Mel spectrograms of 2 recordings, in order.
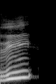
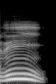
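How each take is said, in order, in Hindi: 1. यह अक्षर हल्के से और छोटा बोला जाता है। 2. यह अक्षर ज़ोर से और खींचकर बोला जाता है।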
